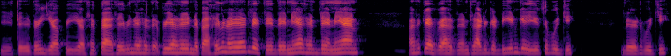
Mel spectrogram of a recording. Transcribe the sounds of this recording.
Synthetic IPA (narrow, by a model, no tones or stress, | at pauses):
iʈ̪eːt̪oijaːpiːəsẽːpɛːseːbiːnepiəsẽneːpɛːseːbiːneseleːt̪eːd̪eːneːsẽːd̪eːneːaːən | əsẽːkɛpɛːsd̪eːnsaːɖiːɡəɖːiːɪnɡeːiʊt̪ʰːeːpud͡ʒiː | leːʈpud͡ʒiː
